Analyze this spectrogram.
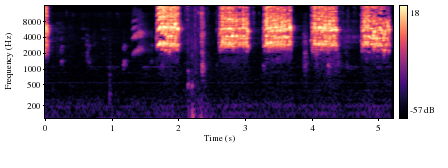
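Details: Budgerigar chick of recessive pied type, offspring of a white recessive pied male and albino red-eye female, during feeding by its mother: faint chirps and a click, then five loud harsh rasping bursts, each about half a second.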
